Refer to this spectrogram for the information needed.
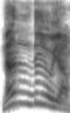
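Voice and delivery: Okinawan phrase. Pretend. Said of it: "もいいよな".

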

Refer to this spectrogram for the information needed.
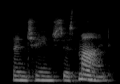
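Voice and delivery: ordinary delivery

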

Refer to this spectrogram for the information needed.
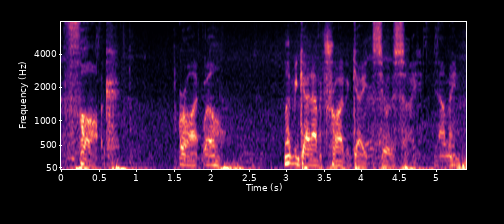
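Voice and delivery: put-on London geezer accent; casual cockney lad voice; British accent. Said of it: "keep this voice up".

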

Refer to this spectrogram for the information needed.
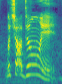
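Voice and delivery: slow, high Southern drawl on "y'all doing"; Southern country drawl. Pretend. Tarot reader greets a Southern viewer in a slow country drawl. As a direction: stretch it like a country relative greeting. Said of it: "is somebody Southern country over here".

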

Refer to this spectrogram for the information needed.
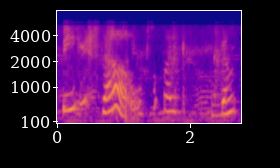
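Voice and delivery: high, drawn-out fake voice; slow, high-pitched and obviously fake. Shown as a demonstration. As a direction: put on a high, exaggerated phony voice. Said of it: "talk in a fake voice like this".

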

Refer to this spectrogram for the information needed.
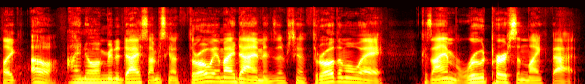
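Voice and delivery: loud mock voice of a jerk; mocking imitation. Gamer mimics the player who threw away his diamonds, mocking. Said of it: "People like that are just jerks".

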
